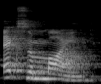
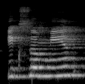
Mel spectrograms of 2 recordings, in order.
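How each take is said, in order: First: The last syllable sounds like the word 'mine'. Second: The last syllable does not sound like 'mine'. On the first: The speaker calls it wrong. "instead of examine" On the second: The speaker calls it right. "should be pronounced examine"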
